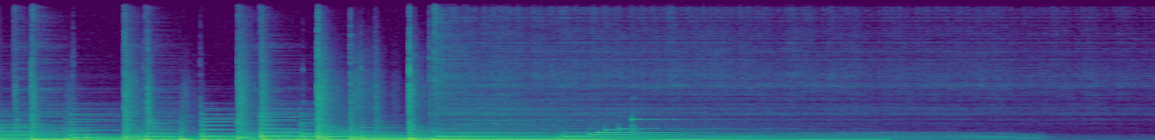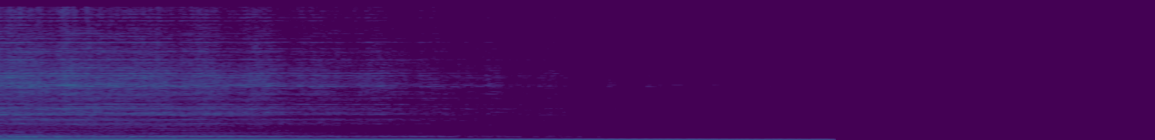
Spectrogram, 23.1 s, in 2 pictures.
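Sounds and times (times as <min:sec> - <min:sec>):
105 BPM backing track: 0:00.0 - 0:08.9.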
